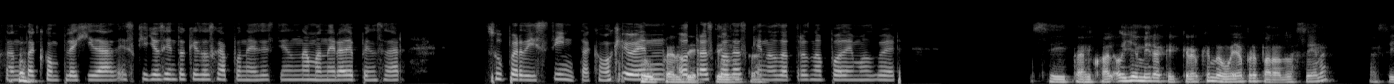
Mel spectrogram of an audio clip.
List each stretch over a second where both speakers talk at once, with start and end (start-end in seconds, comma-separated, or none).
6.4-7.7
